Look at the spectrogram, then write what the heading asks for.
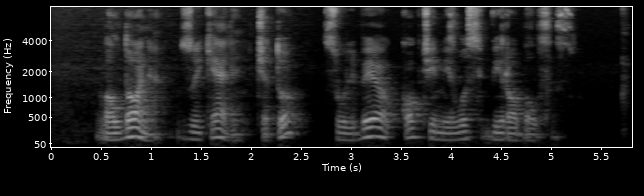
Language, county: Lithuanian, Utena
